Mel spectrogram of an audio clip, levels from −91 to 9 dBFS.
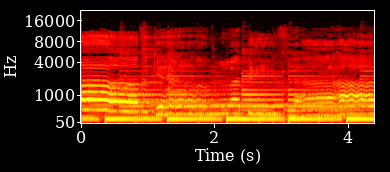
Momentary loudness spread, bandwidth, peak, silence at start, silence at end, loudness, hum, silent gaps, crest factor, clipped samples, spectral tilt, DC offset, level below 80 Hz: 8 LU; 12.5 kHz; -4 dBFS; 0 s; 0 s; -18 LUFS; none; none; 14 dB; under 0.1%; -7 dB/octave; under 0.1%; -46 dBFS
